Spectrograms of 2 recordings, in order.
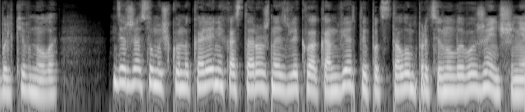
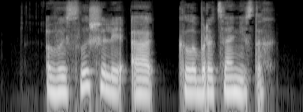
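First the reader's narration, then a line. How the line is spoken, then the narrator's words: Whispered right into ear. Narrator (Russian): Шепнула прямо в ухо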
